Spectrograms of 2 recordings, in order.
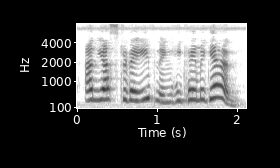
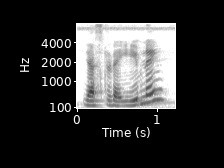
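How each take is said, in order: First: High, quick maid's voice; anxious maid. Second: Questioning man. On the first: Kitty telling of yesterday's visit, high and anxious. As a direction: add it quickly in a much higher pitch. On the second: D'Artagnan checking Kitty's news, questioning. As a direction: echo it quickly in an everyday pitch, questioning. Narrator voices D'Artagnan repeating it. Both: Acted.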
